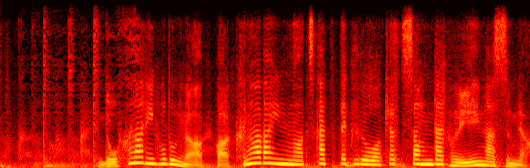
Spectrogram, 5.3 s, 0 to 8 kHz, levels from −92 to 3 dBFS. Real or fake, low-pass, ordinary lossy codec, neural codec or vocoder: fake; 7.2 kHz; Opus, 24 kbps; codec, 16 kHz, 0.5 kbps, FreqCodec, larger model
